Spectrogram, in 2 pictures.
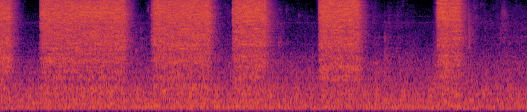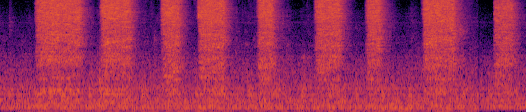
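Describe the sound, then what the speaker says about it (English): Floured cooking spray hisses from an aerosol can into a loaf pan in a series of about fifteen short, loud, close bursts separated by brief pauses, with no talking. "So I need to spray a loaf pan with floured cooking spray."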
